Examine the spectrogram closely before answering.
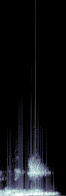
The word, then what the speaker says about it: Fungi: Reino Fungi, ou Fungi, na verdade a pronúncia é Fungi, que é dos fungos, né?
